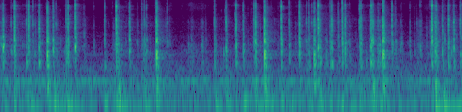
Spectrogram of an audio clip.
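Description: Both hands type quickly with their fingertips on a full-size white plastic mechanical keyboard with white keycaps, resting on a wooden desk. A fast run of sharp, bright clicks dies away almost instantly, with a brief lull near the two-second mark before the typing picks up again.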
